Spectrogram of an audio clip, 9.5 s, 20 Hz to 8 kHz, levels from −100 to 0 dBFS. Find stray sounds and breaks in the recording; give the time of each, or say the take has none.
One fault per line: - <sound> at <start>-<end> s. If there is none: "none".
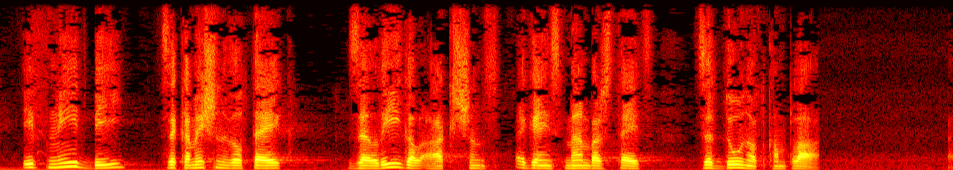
none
